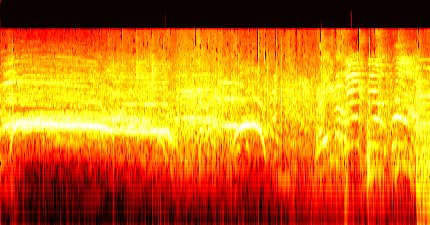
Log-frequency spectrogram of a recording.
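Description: Concert audience cheering and applauding, with a long held whoop lasting about three seconds, a shorter rising-and-falling whoop around five seconds in, and a few short shouts near the end.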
